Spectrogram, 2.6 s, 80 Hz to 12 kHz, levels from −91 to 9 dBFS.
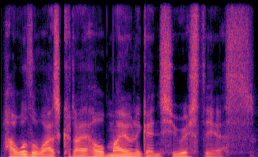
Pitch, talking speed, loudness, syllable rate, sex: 120 Hz, 210 wpm, -16 LUFS, 5.9 syllables/s, male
